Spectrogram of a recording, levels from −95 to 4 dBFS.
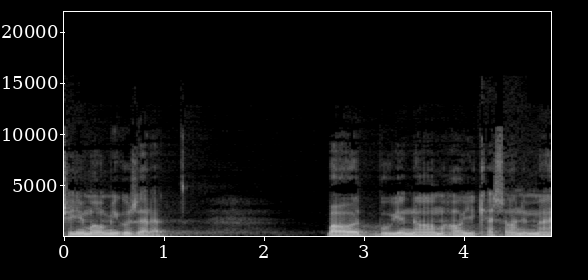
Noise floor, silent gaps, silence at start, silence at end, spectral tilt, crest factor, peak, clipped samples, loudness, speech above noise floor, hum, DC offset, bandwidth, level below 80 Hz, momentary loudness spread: -75 dBFS; none; 0 s; 0 s; -7 dB/octave; 18 dB; -10 dBFS; under 0.1%; -28 LUFS; 48 dB; none; under 0.1%; 11 kHz; -46 dBFS; 6 LU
